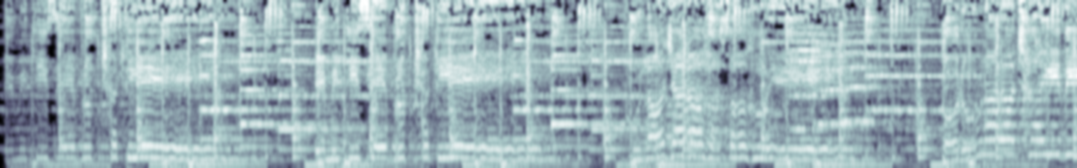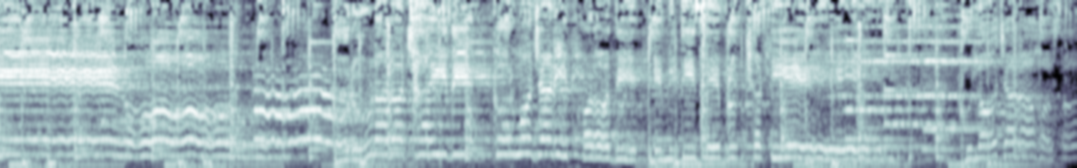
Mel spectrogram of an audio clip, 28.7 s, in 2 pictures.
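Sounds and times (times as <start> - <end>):
bhajan ringtone: 0.0 - 28.7.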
